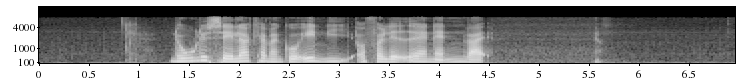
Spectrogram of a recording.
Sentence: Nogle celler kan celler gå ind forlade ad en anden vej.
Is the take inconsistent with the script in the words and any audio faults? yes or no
yes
